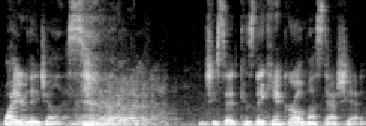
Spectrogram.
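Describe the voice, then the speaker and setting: A woman's voice: medium pitch, steady tone, measured pace. A woman in her thirties performing a stand-up comedy set on a club stage, telling bawdy, self-mocking stories into a handheld mic and acting out voices. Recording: live club recording with crowd noise. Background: audience laughter.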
